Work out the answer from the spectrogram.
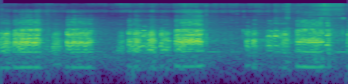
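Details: Domestic Pomeranian Saddleback geese, parents of a first clutch of five goslings, brought out for sun while the goose bathes; a series of strong, brassy honks about every half second to second, in short paired bursts separated by quiet pauses.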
